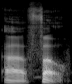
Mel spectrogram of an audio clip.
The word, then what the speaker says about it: pho: You think of a boiling hot bowl of pho, or "fuh," I guess it's pronounced. Apparently, some people in Vietnam actually pronounce it "foh," in addition to "fuh," but anyway.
